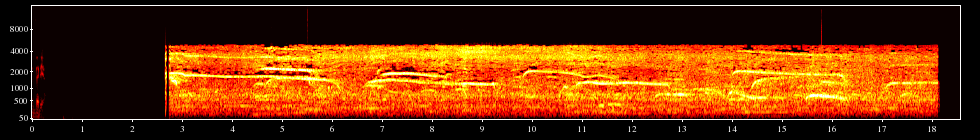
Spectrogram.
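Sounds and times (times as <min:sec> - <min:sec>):
crowd cheering and shouting: 0:02.7 - 0:18.2
woman screaming while being spun: 0:02.8 - 0:16.4.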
